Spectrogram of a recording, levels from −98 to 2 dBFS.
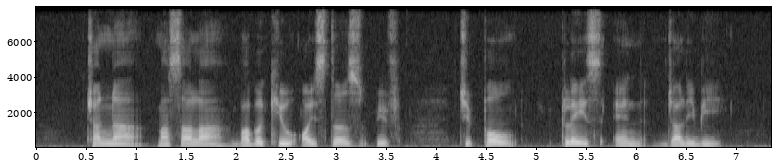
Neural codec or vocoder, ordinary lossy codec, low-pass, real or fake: none; none; none; real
